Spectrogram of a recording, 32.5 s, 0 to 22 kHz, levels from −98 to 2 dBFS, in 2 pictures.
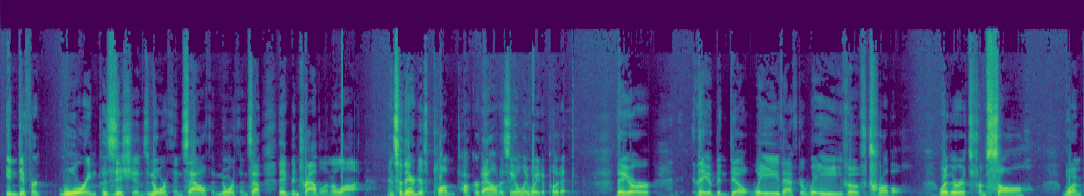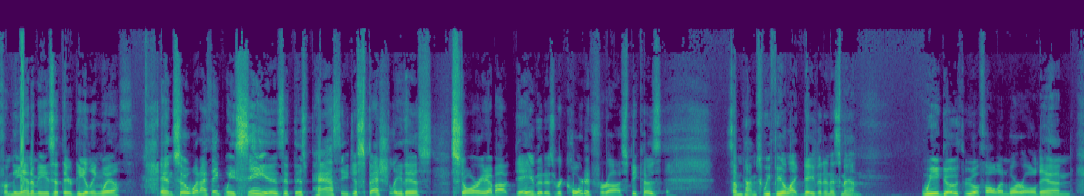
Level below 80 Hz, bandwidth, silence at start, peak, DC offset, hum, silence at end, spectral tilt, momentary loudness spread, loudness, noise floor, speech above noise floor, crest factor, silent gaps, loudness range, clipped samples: -70 dBFS; 19 kHz; 0.1 s; -2 dBFS; under 0.1%; none; 0 s; -3.5 dB/octave; 10 LU; -20 LUFS; -60 dBFS; 40 dB; 20 dB; none; 4 LU; under 0.1%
